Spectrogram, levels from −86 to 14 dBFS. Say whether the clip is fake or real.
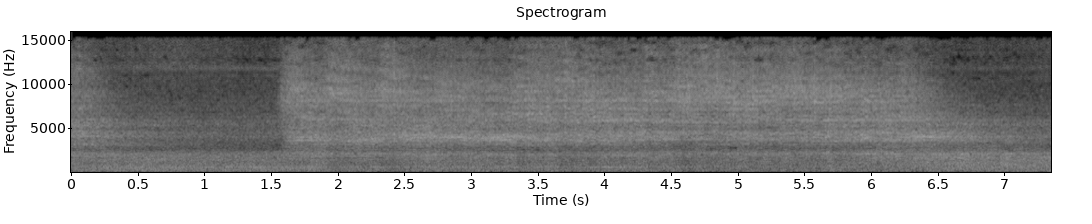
fake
